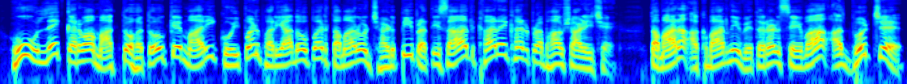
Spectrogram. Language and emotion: Gujarati, happy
